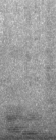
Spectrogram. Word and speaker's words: Takira: First of all, I'd like to say, pronounce my name Takira.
